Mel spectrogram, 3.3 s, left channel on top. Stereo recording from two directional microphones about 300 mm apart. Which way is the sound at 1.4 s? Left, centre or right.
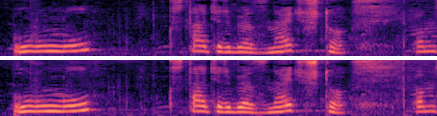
Centre.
